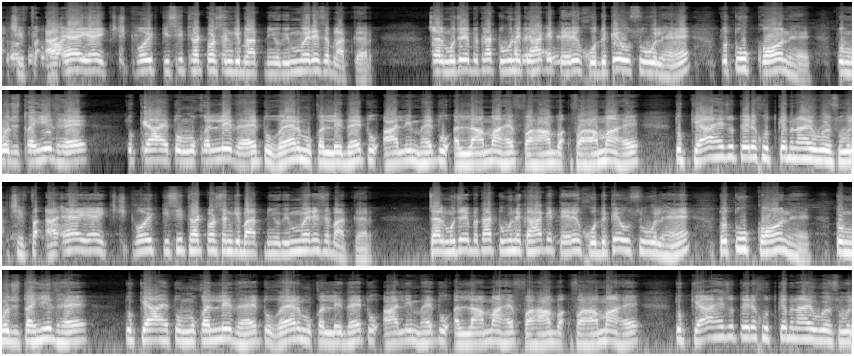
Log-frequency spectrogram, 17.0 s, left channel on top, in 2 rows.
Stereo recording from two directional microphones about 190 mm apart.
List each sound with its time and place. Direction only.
0.1 s speech: 25° left (ahead or behind)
